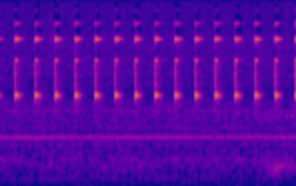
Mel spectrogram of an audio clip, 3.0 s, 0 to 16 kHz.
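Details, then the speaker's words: Homemade SMD PCB reflow oven controller, oven hot, in the reflow stage: a high, steady beep repeating about 2.5 times per second without a break; the normal alert. "And as you can hear, that little bleeper's going crackers. Oven's nice and hot."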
